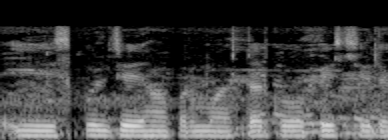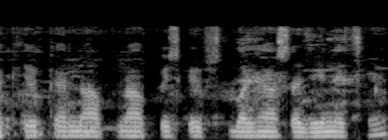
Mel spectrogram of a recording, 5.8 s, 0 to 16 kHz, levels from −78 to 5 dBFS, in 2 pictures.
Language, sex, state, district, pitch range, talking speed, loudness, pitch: Maithili, male, Bihar, Samastipur, 120-125 Hz, 185 wpm, -18 LUFS, 125 Hz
